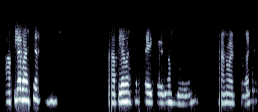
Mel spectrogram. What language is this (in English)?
Marathi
